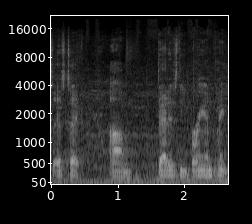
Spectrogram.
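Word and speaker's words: STEK: with you is s-tech it's spelled s-t-e-k but pronounced Aztec that is the brand paint protection film we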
